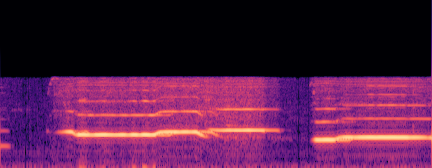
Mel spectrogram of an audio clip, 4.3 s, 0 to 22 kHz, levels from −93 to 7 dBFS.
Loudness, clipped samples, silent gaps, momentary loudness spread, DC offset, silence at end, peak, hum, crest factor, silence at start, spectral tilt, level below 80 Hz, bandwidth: -6 LUFS; 3%; none; 8 LU; under 0.1%; 0 s; 0 dBFS; none; 6 dB; 0 s; -4.5 dB/octave; -52 dBFS; 4 kHz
